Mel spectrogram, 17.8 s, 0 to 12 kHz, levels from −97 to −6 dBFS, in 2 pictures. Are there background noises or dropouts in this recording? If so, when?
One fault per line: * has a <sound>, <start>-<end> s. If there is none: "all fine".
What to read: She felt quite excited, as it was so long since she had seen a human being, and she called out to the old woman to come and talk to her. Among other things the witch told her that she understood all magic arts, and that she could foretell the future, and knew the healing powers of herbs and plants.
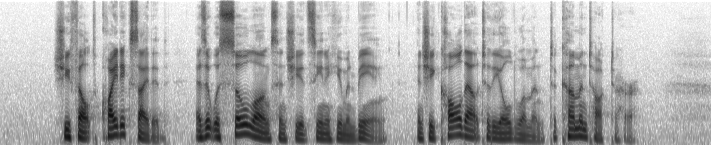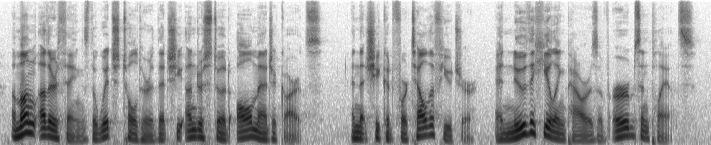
all fine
